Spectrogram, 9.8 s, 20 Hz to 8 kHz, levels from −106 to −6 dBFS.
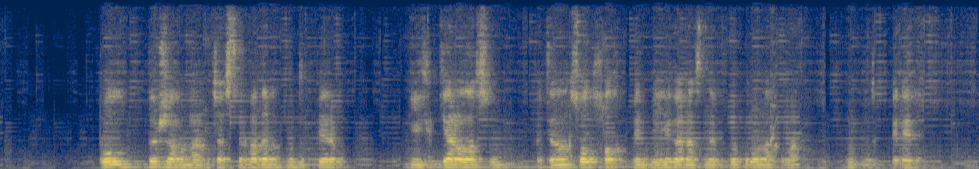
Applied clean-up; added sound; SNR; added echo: neural separator model SepFormer DNS4.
